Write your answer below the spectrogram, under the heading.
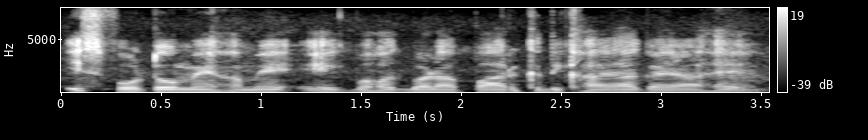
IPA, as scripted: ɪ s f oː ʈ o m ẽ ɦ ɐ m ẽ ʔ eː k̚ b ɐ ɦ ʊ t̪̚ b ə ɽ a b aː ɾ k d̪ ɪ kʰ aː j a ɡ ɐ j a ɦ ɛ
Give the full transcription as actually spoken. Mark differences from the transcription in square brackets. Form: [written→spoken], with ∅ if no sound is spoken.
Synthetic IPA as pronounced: ɪ s f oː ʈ o m ẽ ɦ ɐ m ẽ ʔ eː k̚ b ɐ ɦ ʊ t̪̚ b [ə→ɐ] ɽ a [b→p] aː ɾ k d̪ ɪ kʰ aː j a ɡ ɐ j a ɦ [ɛ→ɛː]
